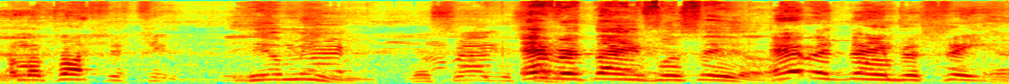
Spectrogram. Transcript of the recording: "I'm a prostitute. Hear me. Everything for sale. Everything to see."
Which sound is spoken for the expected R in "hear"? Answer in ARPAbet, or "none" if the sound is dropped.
L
